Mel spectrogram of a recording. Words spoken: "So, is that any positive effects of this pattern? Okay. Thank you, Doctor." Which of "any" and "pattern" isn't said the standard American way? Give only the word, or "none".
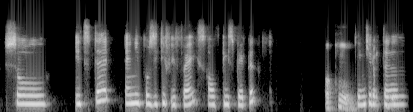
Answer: pattern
